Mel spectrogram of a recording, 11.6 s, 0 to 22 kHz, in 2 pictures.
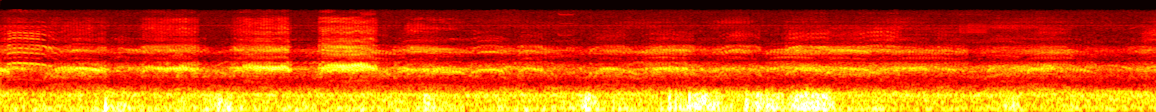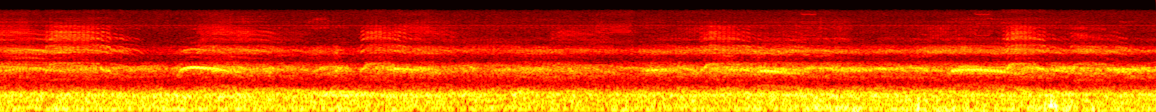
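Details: Black-headed gulls at a nest with three chicks, 16 May 2015, give harsh, rasping calls in short bursts, louder in the first few seconds, over steady low wind rumble.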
